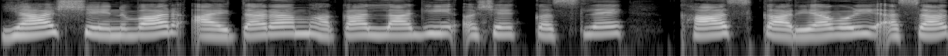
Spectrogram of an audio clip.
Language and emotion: Goan Konkani, neutral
